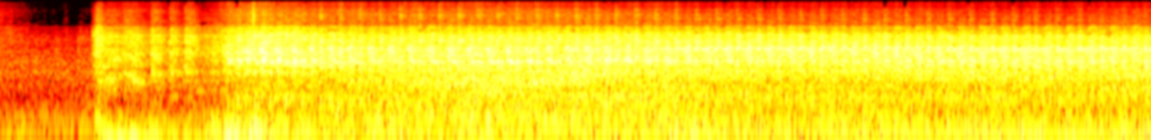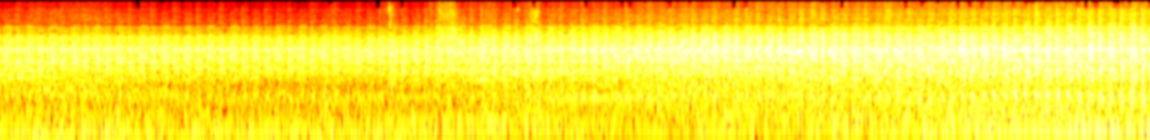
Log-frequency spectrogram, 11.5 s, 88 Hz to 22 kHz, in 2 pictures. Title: 2000 Toyota Camry 3.0l v6 engine misfire cylinder 2 knocking on start up warranty claim inspect clip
